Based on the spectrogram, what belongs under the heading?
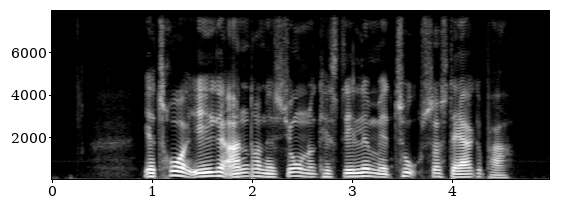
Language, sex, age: Danish, female, 57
